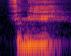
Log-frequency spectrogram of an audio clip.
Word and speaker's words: finir: at an IR verb phanie with meaning to end or to complete Fanny is a pronunciation for that so here we have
